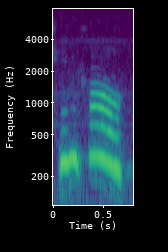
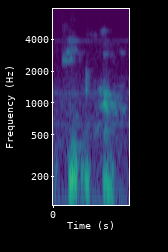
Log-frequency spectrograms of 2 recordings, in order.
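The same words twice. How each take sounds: First: Mock caller. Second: Unvoiced mocking whisper. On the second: Vlogger mocking a coworker, soft whisper. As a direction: hush it as a mocking aside.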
